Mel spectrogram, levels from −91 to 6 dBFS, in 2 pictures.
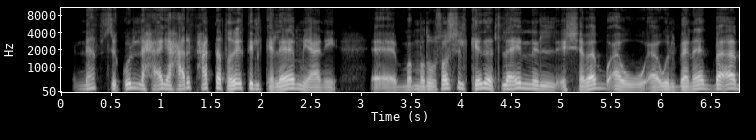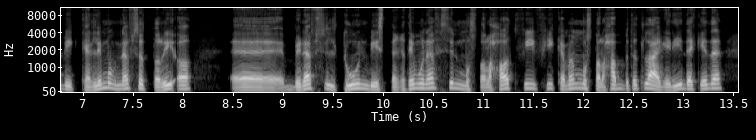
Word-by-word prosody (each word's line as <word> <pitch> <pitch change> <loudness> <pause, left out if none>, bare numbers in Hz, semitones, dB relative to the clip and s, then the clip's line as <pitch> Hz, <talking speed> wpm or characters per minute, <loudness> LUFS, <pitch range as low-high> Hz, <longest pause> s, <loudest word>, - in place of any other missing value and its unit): نفس 155 +3 -7
كُلّ 170 +1 0
حاجة، 155 +2 0
عارف 145 +8 -1
حتى 175 +3 +1
طريقة 175 +1 +4
الكلام، 150 +1 +3
يعني 105 -1 -3 0.3
آآ - - -1
ما 115 +2 -5
ما 125 0 -2
توصلّش 160 +9 0
لكده، 165 0 +3
تلاقي 150 +5 +2
إن 170 -4 -1
ال 130 -5 -2
الشباب 155 +8 +2
أو 110 -5 -1
أو 115 +3 +2
البنات 125 +6 +1
بقى 150 +4 +3
بيتكلّموا 150 +5 -3
بنفس 160 +3 -2
الطريقة، 150 +1 +2 0.4
آآ 105 -3 +2
بنفس 155 +7 0
الTone 135 -1 -4
بيستخدموا 130 +3 -2
نفس 180 +2 -3
المُصطلحات، 150 - -1
في 170 -1 -6
في 170 +2 -10
كمان 160 +2 -3
مُصطلحات 160 -2 -2
بتطلع 155 +2 +2
جديدة 130 +8 0
كده 165 +4 -1
150 Hz, 165 wpm, -23 LUFS, 120-165 Hz, 0.4 s, طريقة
